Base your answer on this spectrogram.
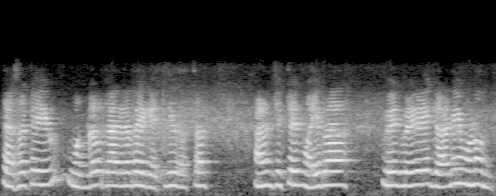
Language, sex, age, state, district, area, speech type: Marathi, male, 60+, Maharashtra, Pune, urban, spontaneous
